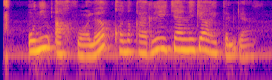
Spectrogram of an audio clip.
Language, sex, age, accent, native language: Uzbek, female, under 19, Farg'ona, Uzbek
